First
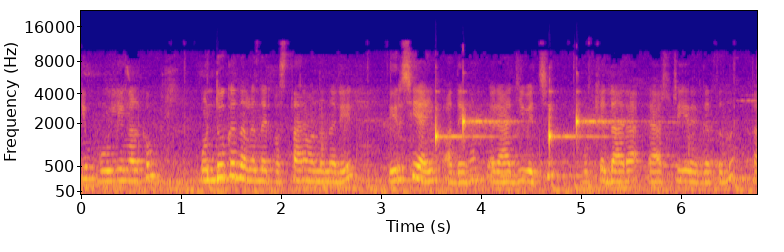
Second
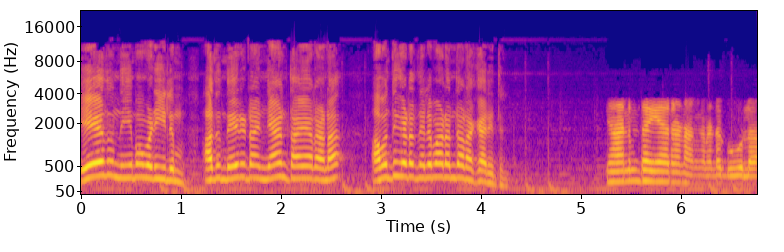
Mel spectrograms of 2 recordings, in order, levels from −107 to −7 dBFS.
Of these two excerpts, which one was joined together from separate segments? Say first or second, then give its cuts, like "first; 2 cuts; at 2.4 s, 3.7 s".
first; 1 cut; at 2.3 s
